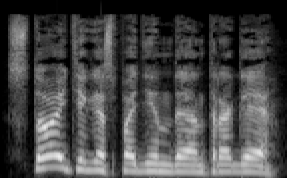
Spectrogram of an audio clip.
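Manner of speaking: loud, high urgent call; shouted halt. A narrator's reading. Шико halts Антраге as the fight begins, shouting. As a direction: shout to stop him. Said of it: "крикнул Шико".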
